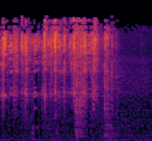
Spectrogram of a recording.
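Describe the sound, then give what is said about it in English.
A quick burst of hard clattering as several dice are rolled for a hacking check in a game, tumbling and knocking together on a tabletop, rattling for about a second and a half before settling into quiet. “If you're quick, go ahead and roll a hacking check. All right, lose one of these dice.”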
